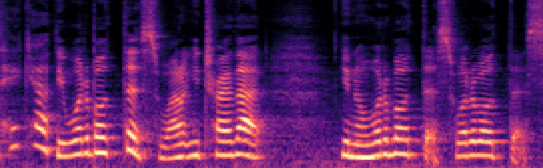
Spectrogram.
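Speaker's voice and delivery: gentle, kind, encouraging voice. Speaker acts out her true inner voice offering her options, imitating a soft, kind inner voice. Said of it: "that soft, subtle voice that is always going to be kind".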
